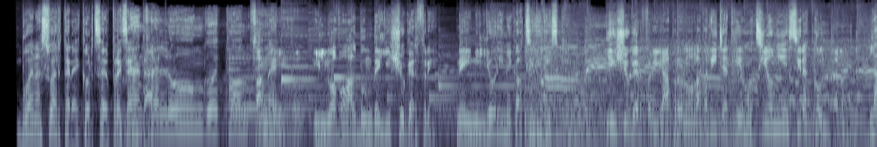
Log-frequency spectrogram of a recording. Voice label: spot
